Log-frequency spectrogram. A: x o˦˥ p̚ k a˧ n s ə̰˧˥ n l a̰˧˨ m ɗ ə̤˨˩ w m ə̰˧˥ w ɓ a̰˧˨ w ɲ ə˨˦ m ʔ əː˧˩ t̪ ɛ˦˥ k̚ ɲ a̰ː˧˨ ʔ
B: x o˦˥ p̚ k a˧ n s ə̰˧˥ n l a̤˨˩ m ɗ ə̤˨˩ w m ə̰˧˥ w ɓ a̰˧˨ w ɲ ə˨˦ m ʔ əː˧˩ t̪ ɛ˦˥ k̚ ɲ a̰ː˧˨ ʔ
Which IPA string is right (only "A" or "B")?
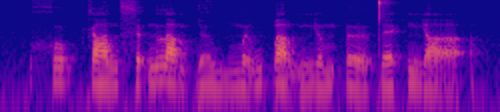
A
